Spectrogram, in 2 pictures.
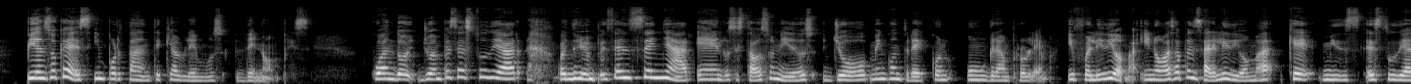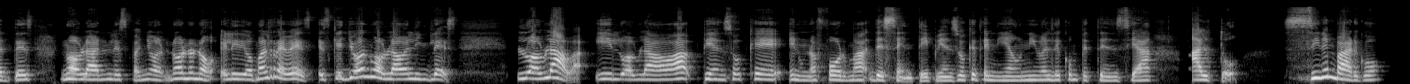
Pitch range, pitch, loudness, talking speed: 210-260 Hz, 230 Hz, -16 LUFS, 175 wpm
